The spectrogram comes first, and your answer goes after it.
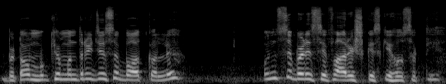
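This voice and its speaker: A woman's voice: a little high, moderate pace, a little mellow, close to an everyday voice. A woman voicing an earnest young husband and devoted son in a Hindi moral story. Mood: pleading.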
